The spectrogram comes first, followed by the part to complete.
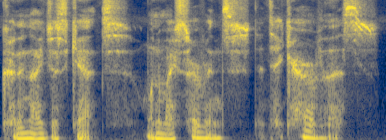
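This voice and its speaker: A man plays a refined, flirtatious vampire lord in an intimate ASMR roleplay. His voice is very breathy and slips often into whispers, with a creaky, gravelly edge. He speaks slowly and formally, teasing the listener in a mellow tone, recorded close and dry. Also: medium pitch, level tone, dry recording, heavily acted. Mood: smooth, teasing. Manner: formal, teasing, measured and deliberate. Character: flirty, refined male vampire master, coy and unhurried.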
